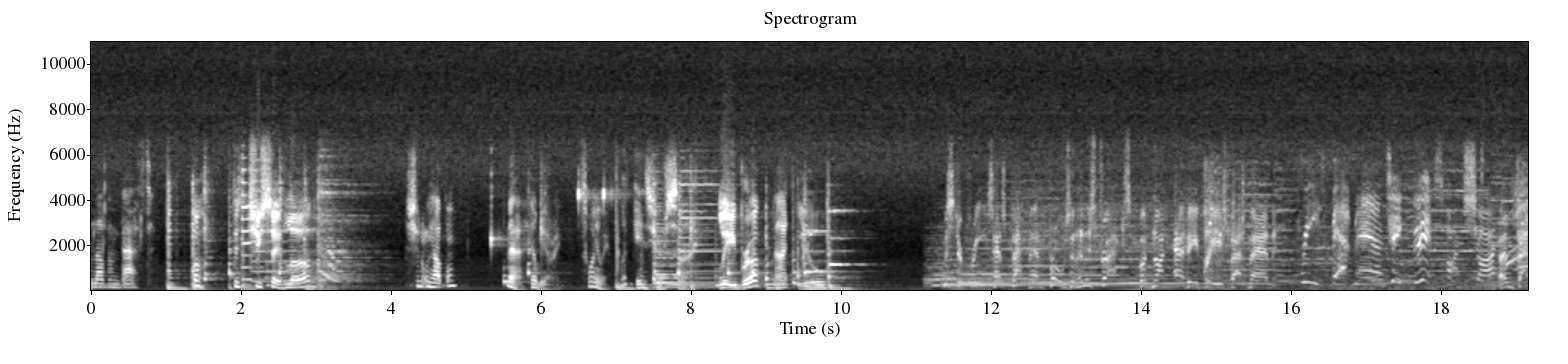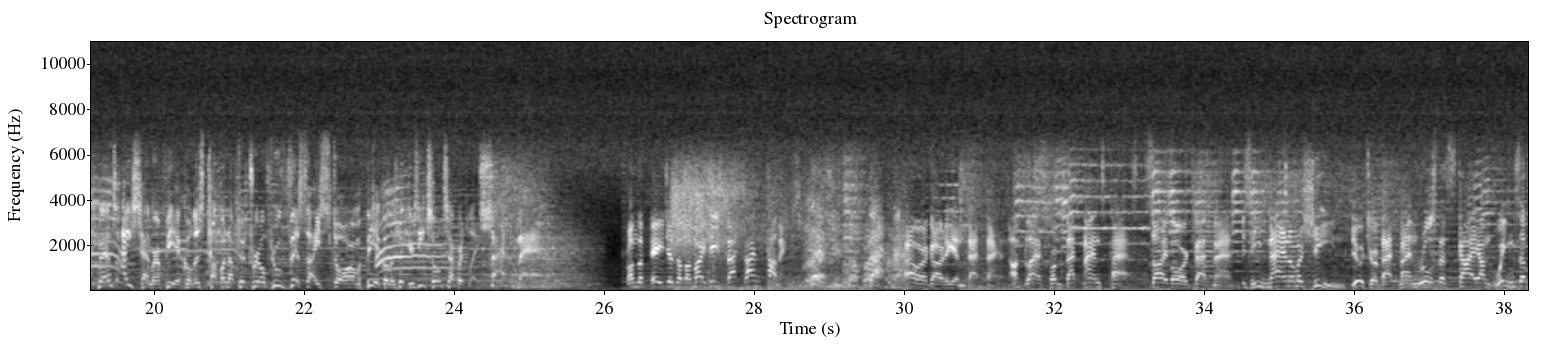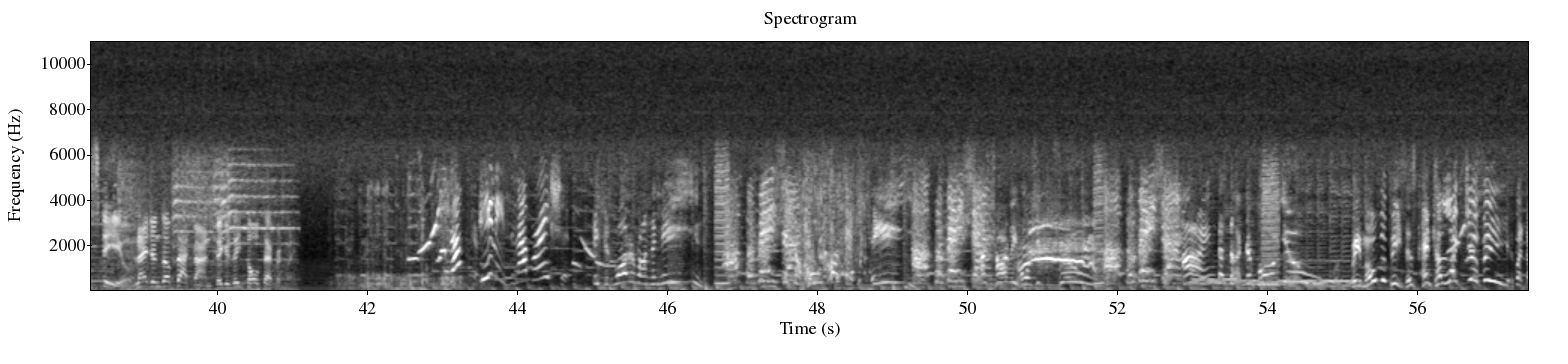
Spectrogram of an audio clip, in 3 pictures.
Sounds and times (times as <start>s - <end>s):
Music: 0.0s - 4.1s, 5.4s - 57.4s
Speech: 11.4s - 15.8s, 26.3s - 28.4s.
